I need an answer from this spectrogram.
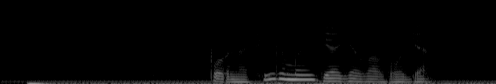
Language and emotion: Russian, neutral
